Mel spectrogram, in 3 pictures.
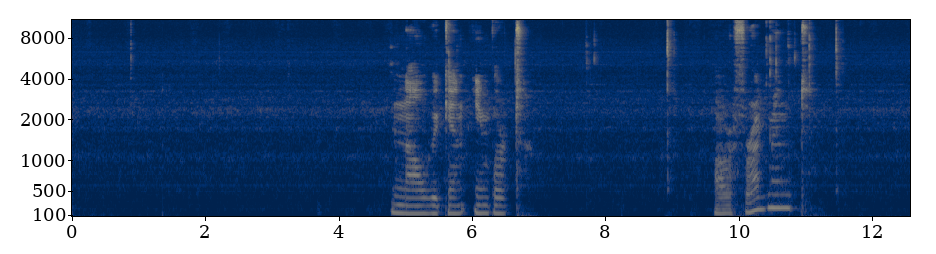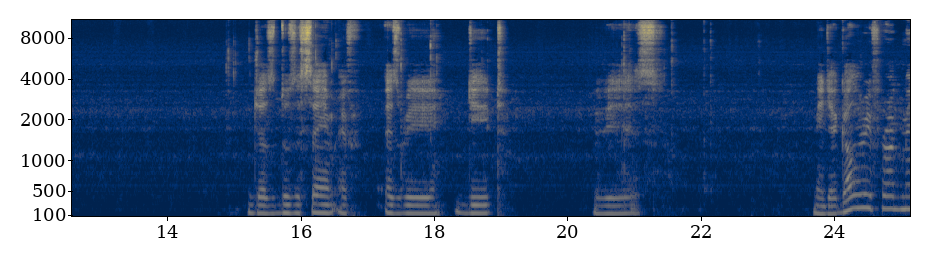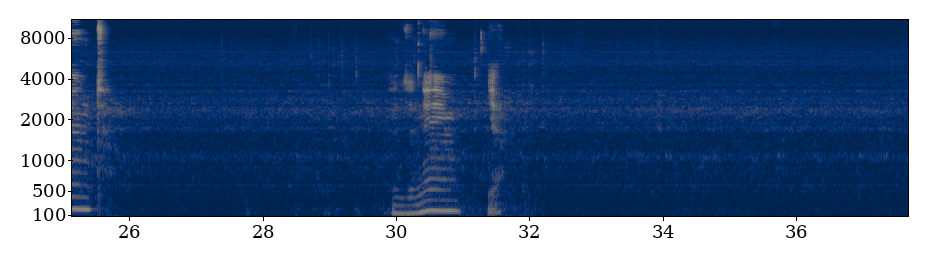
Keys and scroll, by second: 7.7 p, 8.9 Return, 10.7 shift+p, 11.4 shift+Return, 12.1 Return, 16.4 shift+p, 17.4 shift+r, 20.5-21.5 typing, 22.0 Return, 28.9 super+c, 30.3 super+f, 30.5 super+v, 31.8 ctrl+super+Tab.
